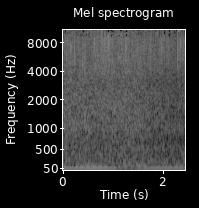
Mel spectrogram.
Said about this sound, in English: It is only in those final seconds, as water wells up to your throat and expands, that you notice the raindrops streaking towards your face, in defiance of gravity.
